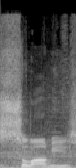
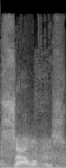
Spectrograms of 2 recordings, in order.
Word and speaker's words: Salamis: As this salamis here is going to they're called salamus, but I like to call them salamis cuz they're spelled the same way.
